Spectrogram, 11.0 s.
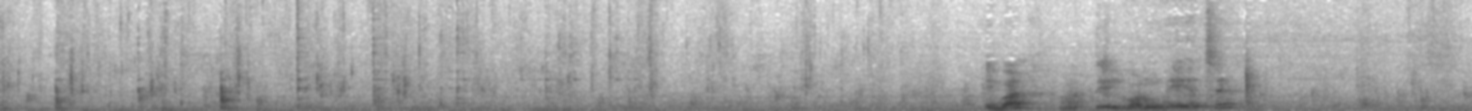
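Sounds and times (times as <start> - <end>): wet squelches of prawns in bowl: 0.0 - 6.8.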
